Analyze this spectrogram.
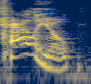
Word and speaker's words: Calliope: If you pronounce it calliope, it's the street in the Muses section of town.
